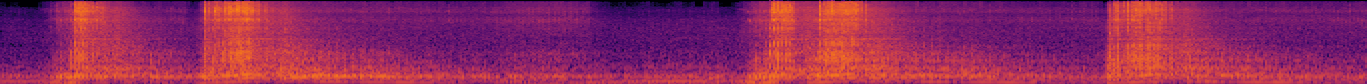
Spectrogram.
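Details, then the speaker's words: Hyundai Genesis with newly installed headers and H-pipe, three quick blips climbing and falling with a coarse buzzy edge on the exhaust note; rasp persists, not fully eliminated, tune planned. "i am sort of happy i'm not gonna lie the rasp is not completely gone because it's still raspy"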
